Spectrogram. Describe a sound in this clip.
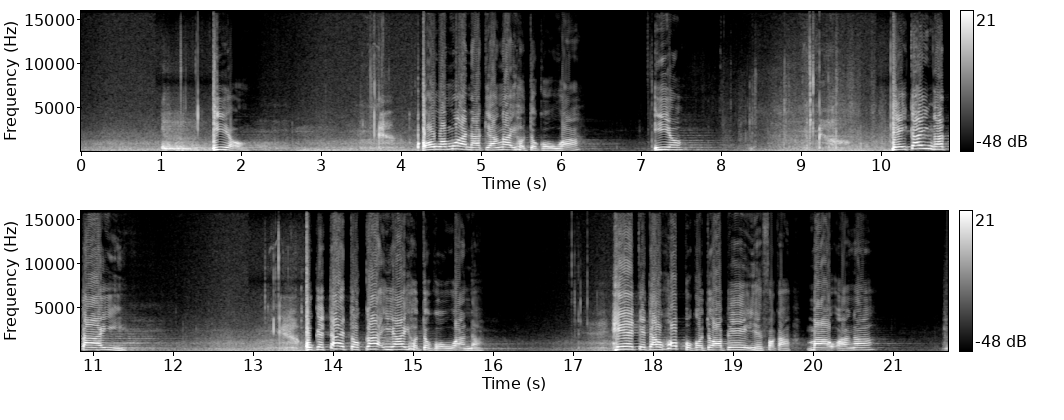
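An elderly woman reads aloud slowly and calmly into a microphone, in an echoing hall.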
